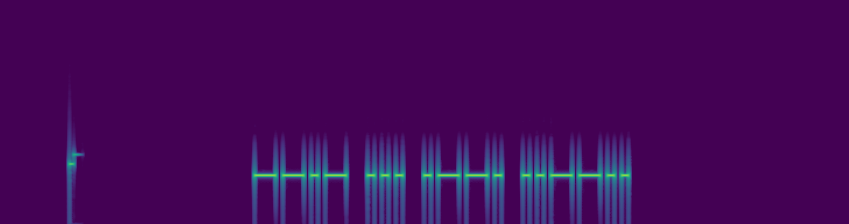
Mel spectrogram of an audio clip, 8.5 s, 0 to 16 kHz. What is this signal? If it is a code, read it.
Morse code, heard as a keyed tone, about 17 wpm, 700 Hz. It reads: QSP?
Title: Q-Codes with Spoken Meaning - 17wpm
